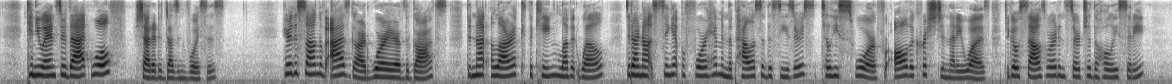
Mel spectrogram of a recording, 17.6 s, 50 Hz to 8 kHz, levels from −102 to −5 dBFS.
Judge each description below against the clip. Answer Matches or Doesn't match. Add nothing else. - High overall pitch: Matches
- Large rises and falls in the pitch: Doesn't match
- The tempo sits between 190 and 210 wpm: Matches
